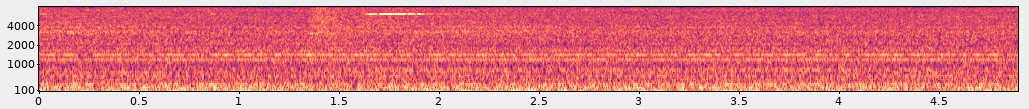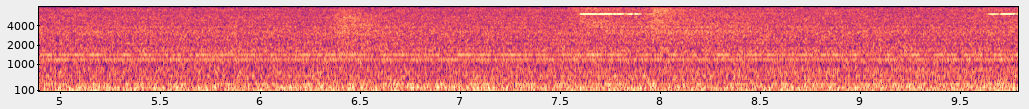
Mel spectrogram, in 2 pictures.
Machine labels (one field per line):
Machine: fan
